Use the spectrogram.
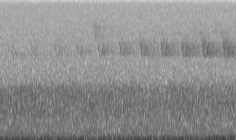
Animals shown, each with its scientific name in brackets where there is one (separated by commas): Ovenbird (Seiurus aurocapilla), Red-eyed Vireo (Vireo olivaceus)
